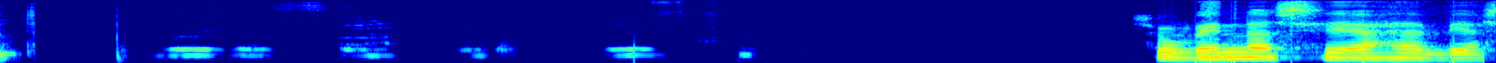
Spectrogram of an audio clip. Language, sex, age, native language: Icelandic, female, 50-59, Icelandic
